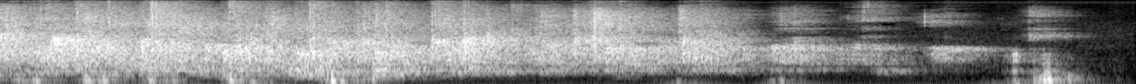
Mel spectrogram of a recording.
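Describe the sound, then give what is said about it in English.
A crowd claps steadily for a few seconds to welcome a speaker about to share the word, a dense wash of many hands, thinning out to a few scattered final claps before falling silent. “Okay, yay Rishi, let's clap for Rishi.”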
